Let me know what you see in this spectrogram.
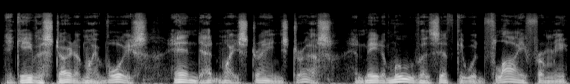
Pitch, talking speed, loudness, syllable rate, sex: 85 Hz, 240 wpm, -17 LUFS, 4.8 syllables/s, male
